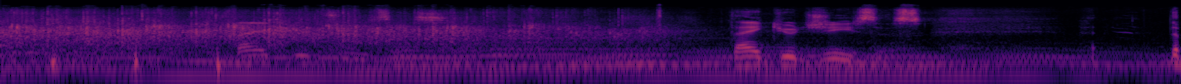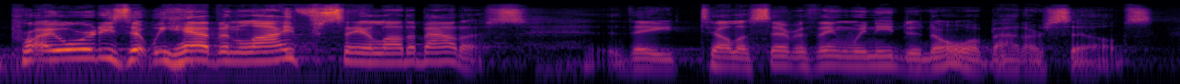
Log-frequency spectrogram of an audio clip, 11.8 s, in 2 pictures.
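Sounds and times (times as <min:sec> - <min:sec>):
crowd clapping: 0:00.0 - 0:03.5
speech: 0:01.2 - 0:02.6, 0:03.7 - 0:04.9, 0:05.8 - 0:11.7.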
